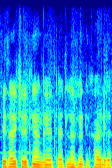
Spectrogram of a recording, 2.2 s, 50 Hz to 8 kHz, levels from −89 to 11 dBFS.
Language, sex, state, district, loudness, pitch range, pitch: Hindi, female, Madhya Pradesh, Umaria, -16 LUFS, 115-125 Hz, 120 Hz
